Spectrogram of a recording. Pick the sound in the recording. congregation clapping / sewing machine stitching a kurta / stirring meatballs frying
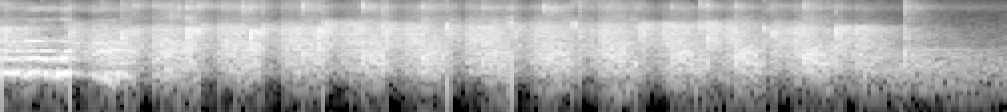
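congregation clapping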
